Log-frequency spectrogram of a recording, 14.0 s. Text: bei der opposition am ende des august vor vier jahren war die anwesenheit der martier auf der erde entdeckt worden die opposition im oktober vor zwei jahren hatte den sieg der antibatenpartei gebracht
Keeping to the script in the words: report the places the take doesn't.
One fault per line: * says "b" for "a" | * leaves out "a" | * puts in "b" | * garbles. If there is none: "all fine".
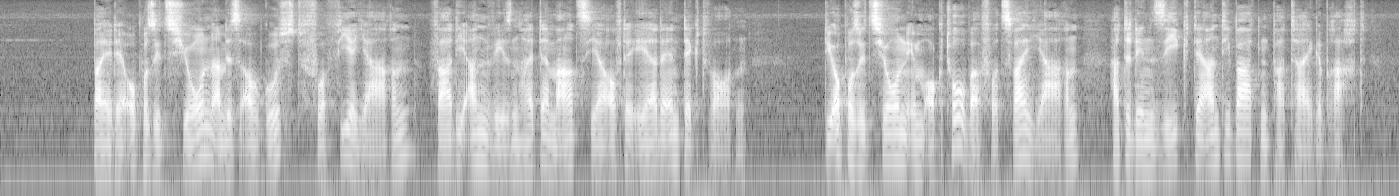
* leaves out "ende"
